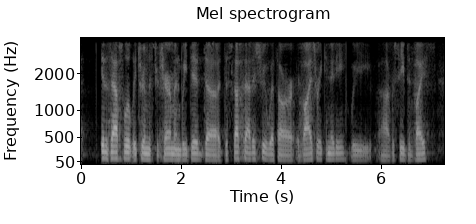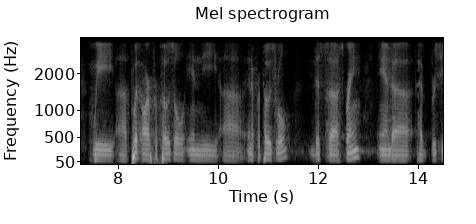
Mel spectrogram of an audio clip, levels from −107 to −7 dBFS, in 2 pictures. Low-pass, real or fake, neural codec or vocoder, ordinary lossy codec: 3.6 kHz; fake; codec, 16 kHz, 8 kbps, FunCodec, trained on Chinese and English, 25 frames a second; AAC, 16 kbps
